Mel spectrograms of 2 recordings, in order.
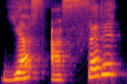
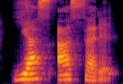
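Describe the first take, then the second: First: Said in the usual way. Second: Lightly put-on radio host voice, pitched lower; a hint of a deep host impression; Michael Baisden voice. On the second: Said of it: "in my Michael Baisden voice".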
